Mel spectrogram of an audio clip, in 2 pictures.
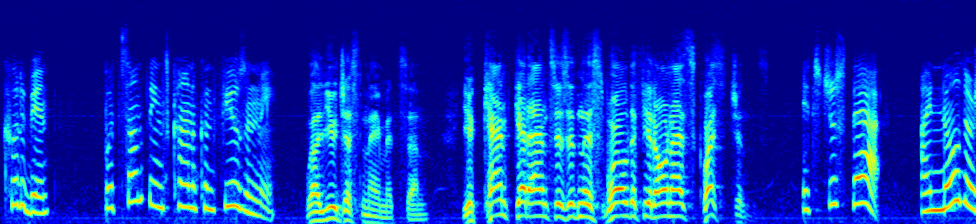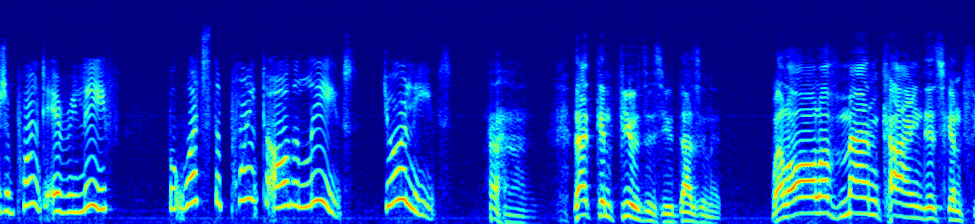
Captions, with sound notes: But something's kind of confusing me. - Well, you just name it, son. You can't get answers in this world if you don't ask questions. - It's just that. I know there's a point to every leaf, but what's the point to all the leaves? Your leaves? (chuckling) - That confuses you, doesn't it? Well, all of mankind is confused.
